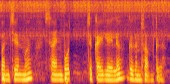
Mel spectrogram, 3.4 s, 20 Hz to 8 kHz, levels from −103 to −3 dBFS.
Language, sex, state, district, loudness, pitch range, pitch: Wancho, male, Arunachal Pradesh, Longding, -15 LUFS, 130-140 Hz, 135 Hz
